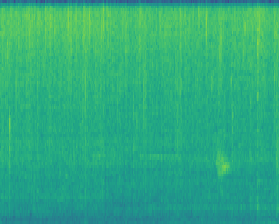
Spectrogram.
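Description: Puffed rice fries in a pan for a Telugu-style borugulu snack, giving a steady, close hiss and light crackle with no talk over it.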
